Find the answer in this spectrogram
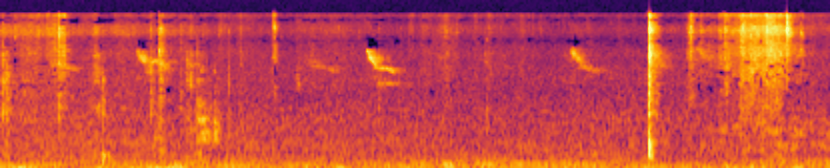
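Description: Small birds chirping a few times, in short, falling high notes. A sharp click comes about five seconds in, and a brief hiss near the end.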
